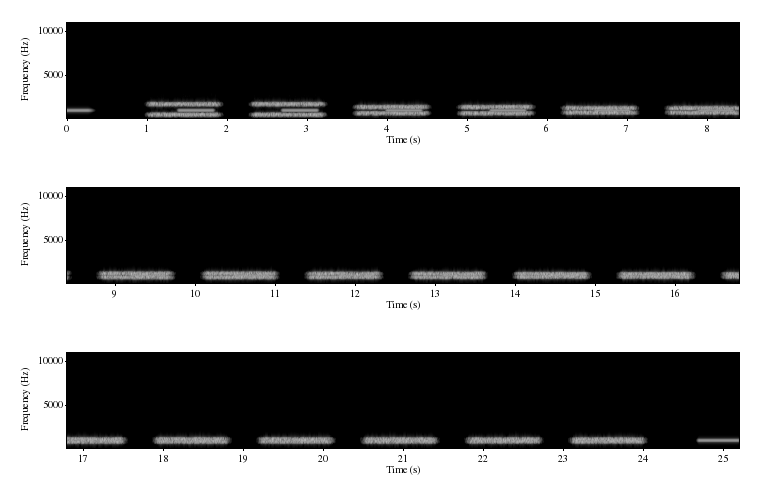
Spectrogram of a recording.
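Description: Short bursts of hissing noise repeat at a steady pace.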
